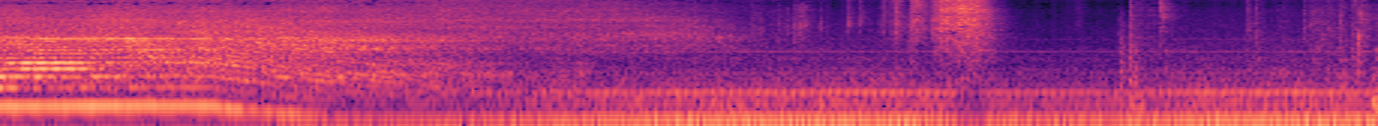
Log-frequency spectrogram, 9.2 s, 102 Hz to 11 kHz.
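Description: A power sander fitted with 220 grit paper runs against a plexiglass panel for an e-bike battery box, giving a loud, continuous motor whine that spins down in pitch before settling into a steady grinding hum.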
